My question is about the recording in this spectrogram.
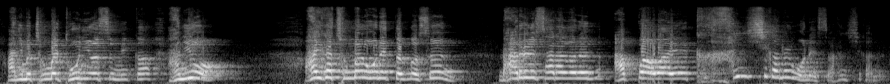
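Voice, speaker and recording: A man's voice: very high voice, normal speed. Middle-aged pastor guy preaching, tells stories, asks the crowd questions, echoey church. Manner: storytelling, rhetorical questions. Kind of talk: sermon. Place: church sanctuary.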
